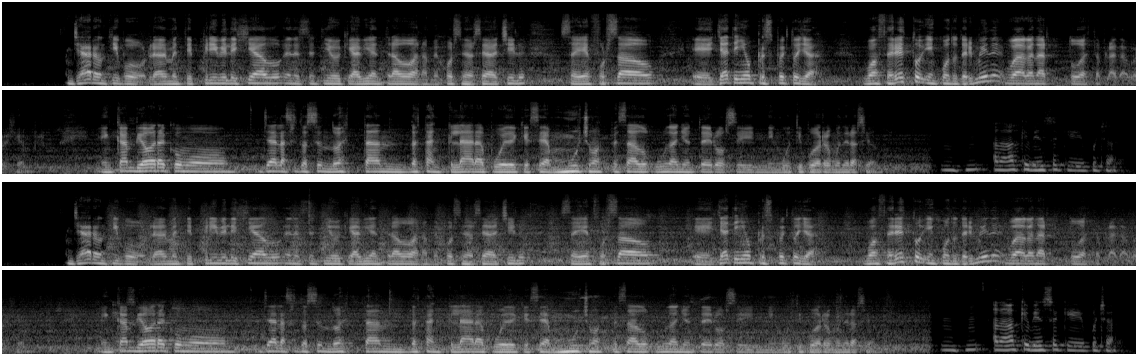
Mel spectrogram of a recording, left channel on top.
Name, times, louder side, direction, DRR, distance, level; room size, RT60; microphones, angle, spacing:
voice 1, 0.6-8.2 8.6-11.6 11.9-20.1, left 1 dB, 15° left, 0.7 m, -27 dB
sound 1, 1.0-20.6, right 4 dB, 40° right, 0.5 m, -40 dB
voice 2, 12.4-13.2 20.7-22.5, right 2 dB, 80° right, 1.5 m, -40 dB
21.0 x 11.5 x 3.1 m
head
